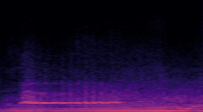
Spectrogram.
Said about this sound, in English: Japanese, American, and German rear-wheel drive vehicles are skidding and swirling in what some have called ballet on pavement.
